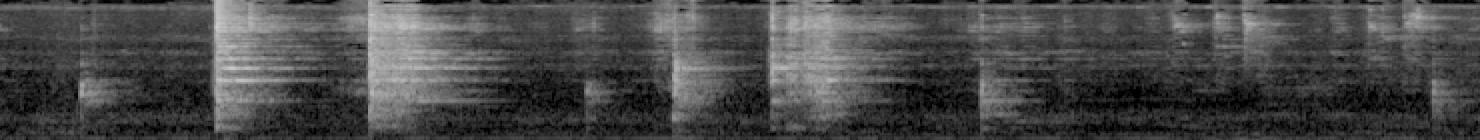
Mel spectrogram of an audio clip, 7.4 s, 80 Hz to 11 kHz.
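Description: A pastry brush knocking and scraping inside a 7-inch metal cake tin as oil is brushed on: a string of light metallic knocks that ring briefly, about one every half second to second, the loudest in the first half and softer taps toward the end.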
